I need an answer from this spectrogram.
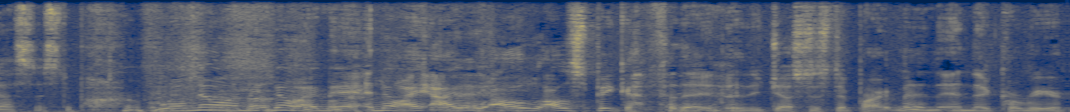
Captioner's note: laughter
